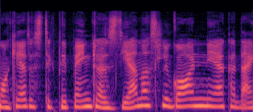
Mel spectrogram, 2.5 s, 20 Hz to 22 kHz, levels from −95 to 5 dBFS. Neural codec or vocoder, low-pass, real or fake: vocoder, 44.1 kHz, 128 mel bands every 512 samples, BigVGAN v2; 14.4 kHz; fake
